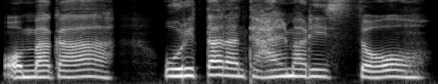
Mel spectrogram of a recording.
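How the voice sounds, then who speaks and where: A woman voicing a frail elderly mother just waking from a coma, speaking weakly, slowly and tenderly. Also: medium pitch, fairly even intonation, no echo, clean studio sound, close to an everyday voice. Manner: weak, slow, tender. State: weak, just awakened.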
